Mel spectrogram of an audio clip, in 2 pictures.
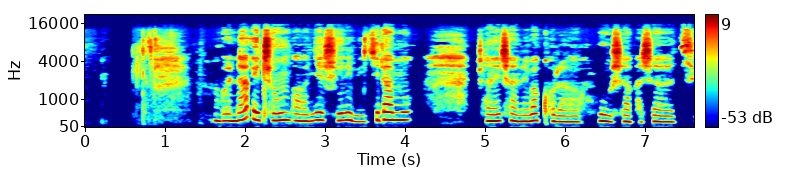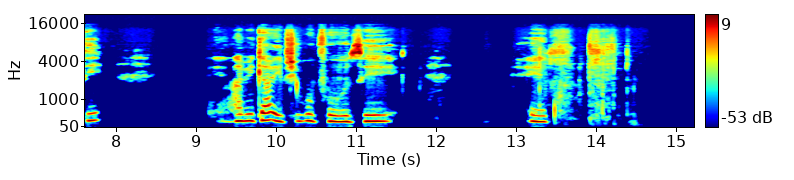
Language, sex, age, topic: Rundi, female, 18-24, education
